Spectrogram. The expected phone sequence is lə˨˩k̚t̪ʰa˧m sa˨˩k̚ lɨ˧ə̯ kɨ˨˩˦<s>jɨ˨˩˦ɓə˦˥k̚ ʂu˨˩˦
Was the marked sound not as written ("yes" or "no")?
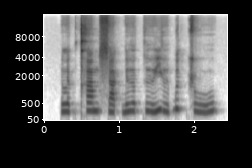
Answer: yes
